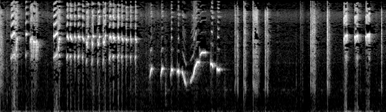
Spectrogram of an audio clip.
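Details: Rattling ketrekan of a Borneo white-rumped shama, played to provoke response: fast ringing trill of repeated notes, a wavering rising whistle in the middle, then spaced dry clicks.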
